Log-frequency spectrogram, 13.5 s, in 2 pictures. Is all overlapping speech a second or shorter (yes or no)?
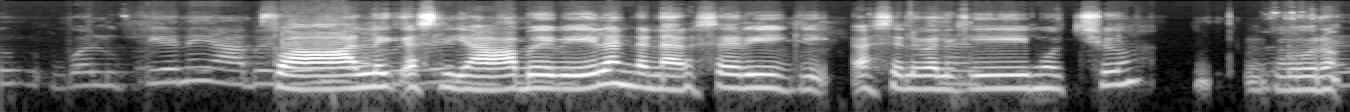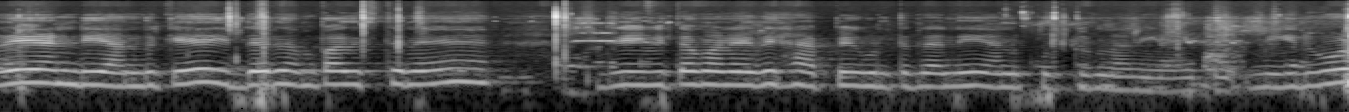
no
